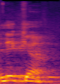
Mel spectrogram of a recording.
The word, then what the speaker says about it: Lesquen: Alors le S se prononce, à la différence de l'aéroport de Lille, qui n'a rien à voir avec moi, on dit Lesquen.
